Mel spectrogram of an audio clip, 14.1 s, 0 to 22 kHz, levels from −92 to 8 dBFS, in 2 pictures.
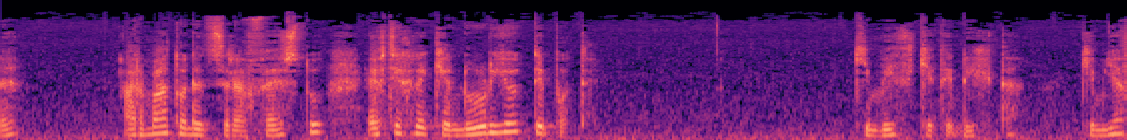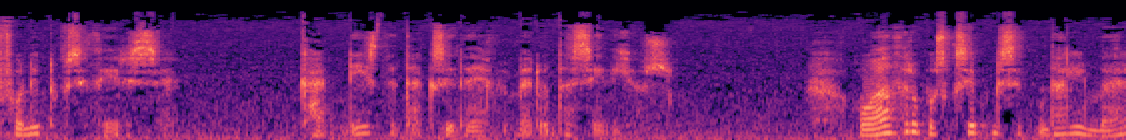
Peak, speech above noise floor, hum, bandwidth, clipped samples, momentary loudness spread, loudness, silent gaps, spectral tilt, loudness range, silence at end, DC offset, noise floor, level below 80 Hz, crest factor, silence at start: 0 dBFS; 23 dB; none; 15.5 kHz; under 0.1%; 13 LU; -15 LUFS; none; -2.5 dB/octave; 6 LU; 0 s; under 0.1%; -39 dBFS; -42 dBFS; 18 dB; 0 s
